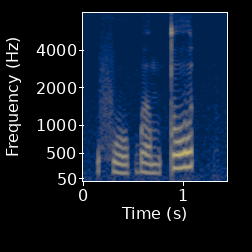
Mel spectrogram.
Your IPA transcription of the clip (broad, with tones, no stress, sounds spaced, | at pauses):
f u˧˩ ɓ ə̤˨˩ m t̪ o˦˥ t̚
